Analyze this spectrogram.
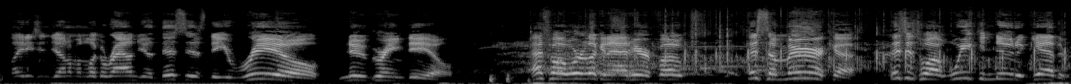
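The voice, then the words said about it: Texas accent, possibly exaggerated. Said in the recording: “fake Texas accent”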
